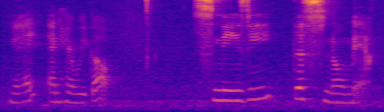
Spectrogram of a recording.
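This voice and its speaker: A woman teacher leading a children's read-aloud lesson, speaking in a deliberate, instructional way and repeating key words. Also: on the high side, background noise.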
